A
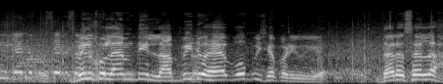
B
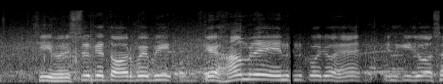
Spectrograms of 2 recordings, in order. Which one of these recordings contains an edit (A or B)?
B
